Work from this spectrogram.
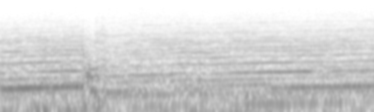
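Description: Race car engine droning steadily at the Nordschleife in a racing game, a sustained near engine tone with a brief lift and shift in pitch, no voices.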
